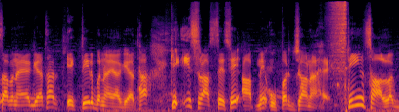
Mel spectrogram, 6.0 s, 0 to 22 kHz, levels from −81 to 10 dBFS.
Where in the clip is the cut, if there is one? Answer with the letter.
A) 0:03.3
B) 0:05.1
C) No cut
B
